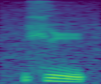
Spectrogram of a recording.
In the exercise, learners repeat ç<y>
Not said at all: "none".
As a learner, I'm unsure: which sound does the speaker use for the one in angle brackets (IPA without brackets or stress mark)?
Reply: y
